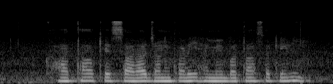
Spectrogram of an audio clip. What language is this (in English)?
Magahi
